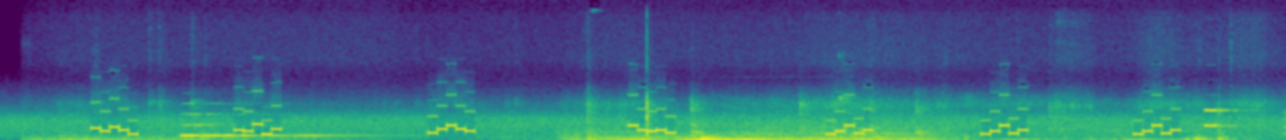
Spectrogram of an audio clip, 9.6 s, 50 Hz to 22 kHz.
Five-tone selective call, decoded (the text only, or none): 85961 65517 37075 06563 15026 15026 15026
